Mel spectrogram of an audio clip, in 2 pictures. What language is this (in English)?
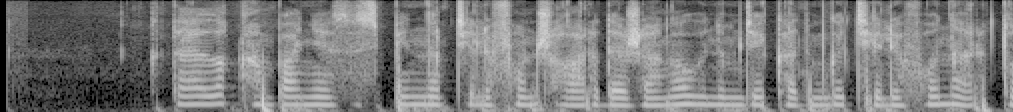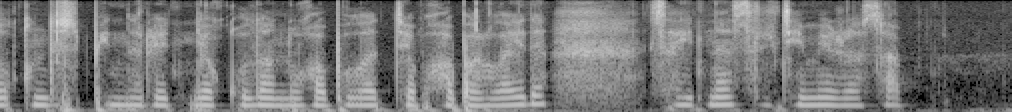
Kazakh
